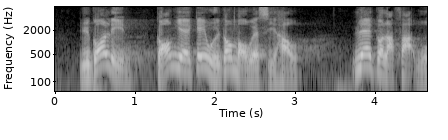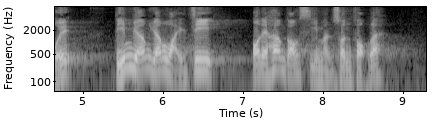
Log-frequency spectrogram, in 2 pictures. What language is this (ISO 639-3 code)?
yue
